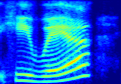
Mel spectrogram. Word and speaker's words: HeWe: And then the last one is I'm not sure if I'm saying it's right, Hewea, H-E-A-W-E-A. How do you say that? – HeWe, healing HeWe. Wearable. – So okay. – It's short for healing wearable.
